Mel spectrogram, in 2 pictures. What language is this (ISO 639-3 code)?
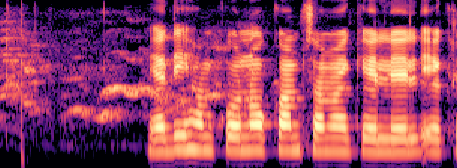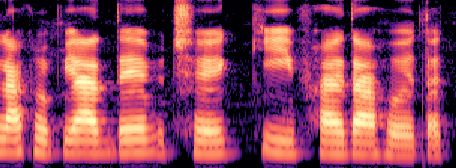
mai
